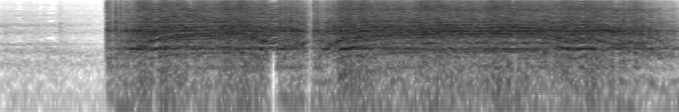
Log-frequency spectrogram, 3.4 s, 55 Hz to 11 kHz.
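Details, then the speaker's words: 500hp V8 in a Honda, first-start attempt cranking with plugs out; harsh high-pitched whirring grind for three seconds, owner thinks the starter isn't adjusted right, possibly poorly meshed with the flywheel. "Hey! Hey! That starter does not sound good. I don't think I have that starter adjusted right."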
